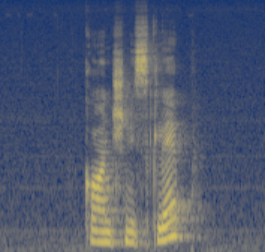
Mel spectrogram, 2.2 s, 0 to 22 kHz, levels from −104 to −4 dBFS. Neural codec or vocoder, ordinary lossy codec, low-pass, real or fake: none; none; none; real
